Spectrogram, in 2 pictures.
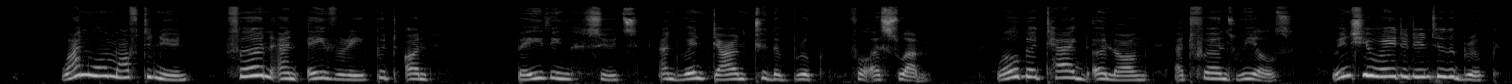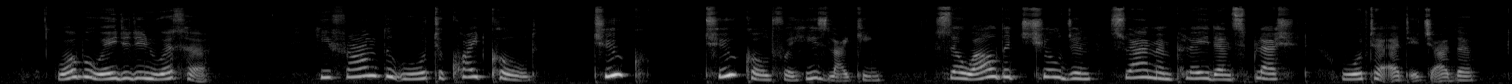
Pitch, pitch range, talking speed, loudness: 275 Hz, 240-355 Hz, 120 wpm, -30 LUFS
